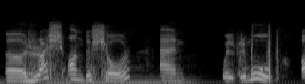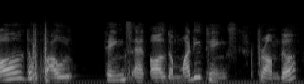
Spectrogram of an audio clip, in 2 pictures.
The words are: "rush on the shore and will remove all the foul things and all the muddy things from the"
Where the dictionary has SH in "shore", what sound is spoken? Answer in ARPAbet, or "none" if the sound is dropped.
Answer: SH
